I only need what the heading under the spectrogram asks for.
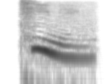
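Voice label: "teeming", English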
